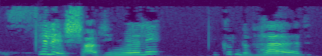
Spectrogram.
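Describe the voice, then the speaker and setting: An actress playing a gentle, supportive British wife surviving a catastrophe, in a 1950s radio drama manner. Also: female voice, high voice, animated, unhurried. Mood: rueful. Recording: muffled, noisy 1950s radio recording.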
